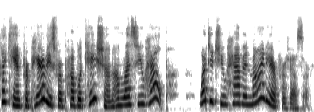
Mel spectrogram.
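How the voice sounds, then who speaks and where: A woman's voice: high voice, big pitch swings, unhurried. An actress playing a fervent young female philosophy student in a radio play, dramatic and intensely devoted. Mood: frustrated. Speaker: actor.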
